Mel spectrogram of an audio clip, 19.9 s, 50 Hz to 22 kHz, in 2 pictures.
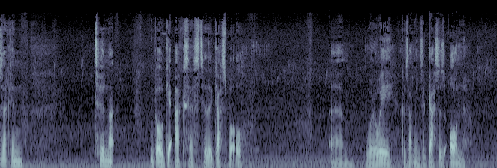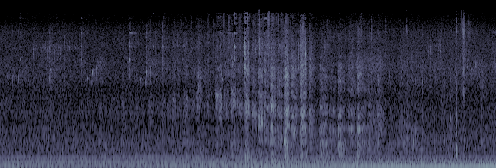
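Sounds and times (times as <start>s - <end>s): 
speech: 0.0s - 0.6s, 1.9s - 2.4s, 3.0s - 5.0s, 6.6s - 9.4s
wind: 0.0s - 19.8s
female dog panting heavily: 12.2s - 18.4s.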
